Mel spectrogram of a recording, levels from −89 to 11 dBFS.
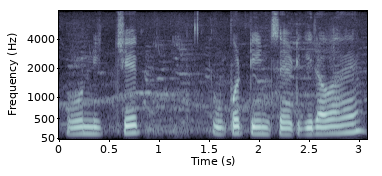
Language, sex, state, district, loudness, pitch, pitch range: Hindi, male, Uttar Pradesh, Saharanpur, -15 LUFS, 155 Hz, 150-180 Hz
